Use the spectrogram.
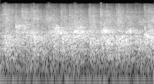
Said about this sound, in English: Let's give him a nice round of applause, will you?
